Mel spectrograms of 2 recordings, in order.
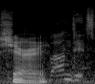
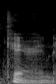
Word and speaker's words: Charon: rumors on Karen then that's how they pronounce her name I'm not sure why I know it's not sharing but it's Karen and I keep saying sharing because every time I see your native how I want to pronounce it within my brain but it shouldn't be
